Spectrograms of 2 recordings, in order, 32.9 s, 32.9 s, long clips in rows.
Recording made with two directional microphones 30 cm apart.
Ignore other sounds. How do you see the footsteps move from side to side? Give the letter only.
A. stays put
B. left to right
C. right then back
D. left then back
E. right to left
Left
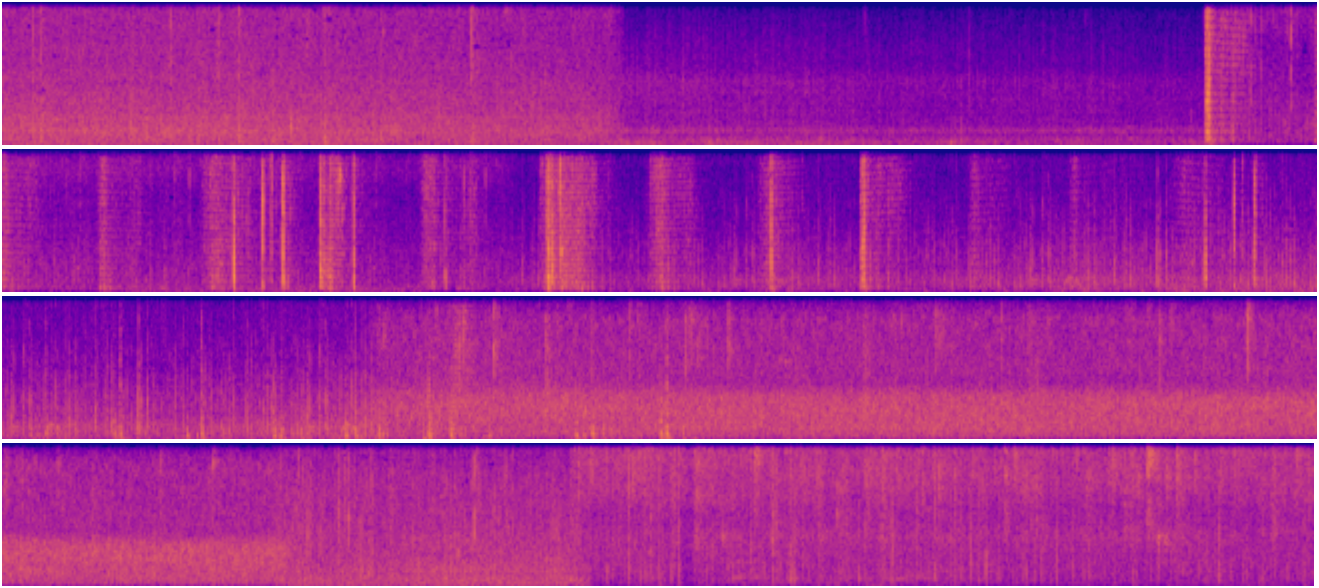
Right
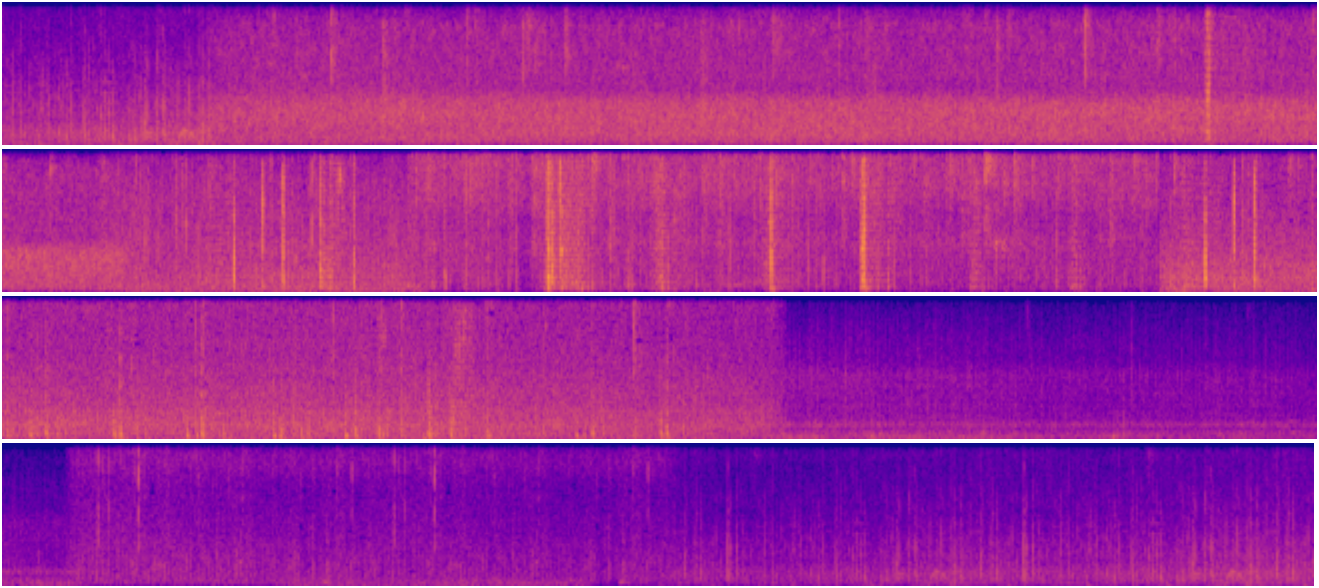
C.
